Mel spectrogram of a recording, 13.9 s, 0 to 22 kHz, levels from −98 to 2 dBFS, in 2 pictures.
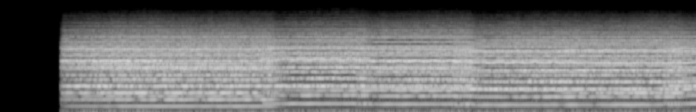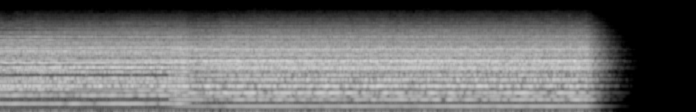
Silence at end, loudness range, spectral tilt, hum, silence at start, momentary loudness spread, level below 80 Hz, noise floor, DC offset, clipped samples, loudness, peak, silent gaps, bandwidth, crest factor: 0.9 s; 1 LU; 0.5 dB/octave; none; 0.6 s; 2 LU; -48 dBFS; -46 dBFS; under 0.1%; under 0.1%; -11 LUFS; 0 dBFS; none; 12.5 kHz; 14 dB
